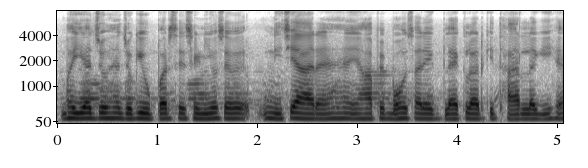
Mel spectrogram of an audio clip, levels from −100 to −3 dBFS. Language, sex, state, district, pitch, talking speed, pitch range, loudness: Hindi, male, Chandigarh, Chandigarh, 135 Hz, 295 wpm, 130-140 Hz, -16 LUFS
